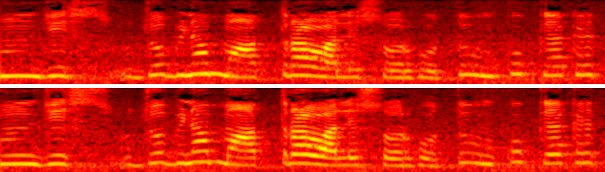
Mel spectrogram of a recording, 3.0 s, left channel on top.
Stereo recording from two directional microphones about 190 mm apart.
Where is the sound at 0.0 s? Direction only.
60° right (ahead or behind).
